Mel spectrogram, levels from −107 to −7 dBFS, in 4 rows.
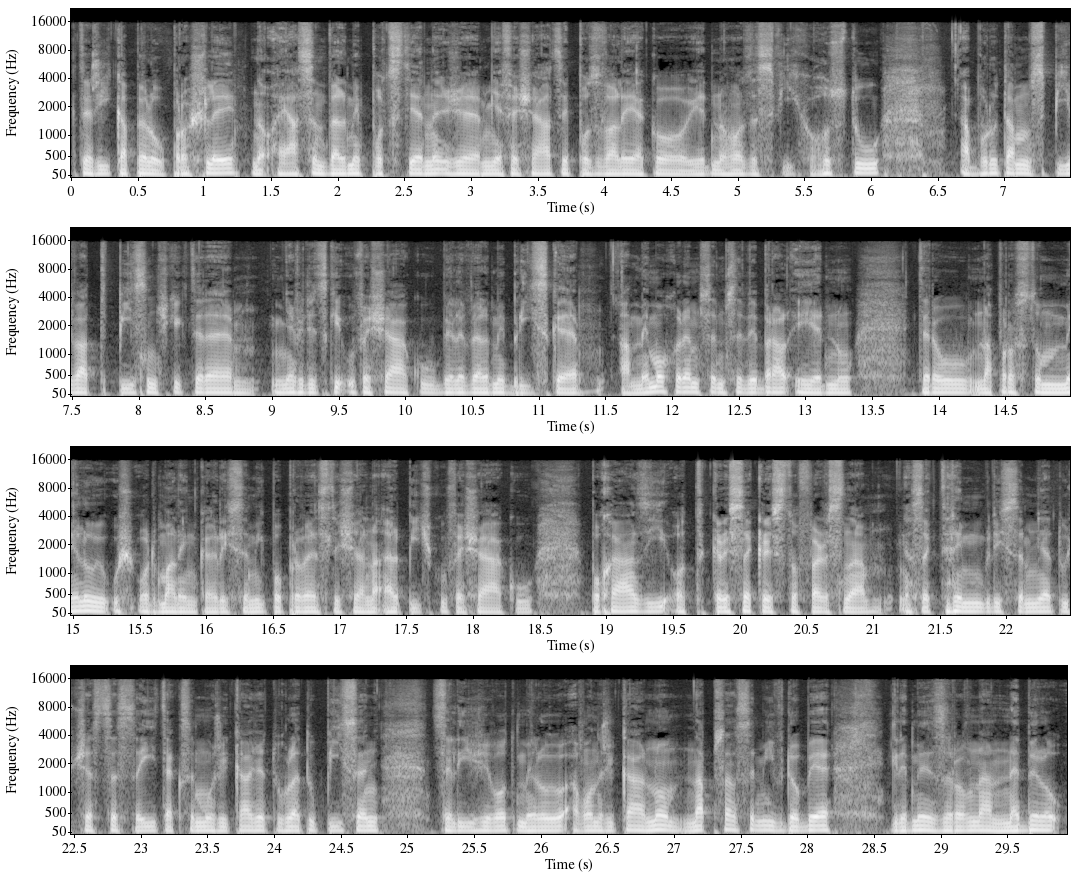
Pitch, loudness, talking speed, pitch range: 95 Hz, -18 LUFS, 175 wpm, 90-100 Hz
